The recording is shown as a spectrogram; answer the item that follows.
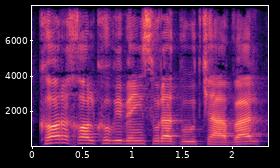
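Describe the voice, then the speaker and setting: A man reading a traditional story aloud, narrating in a clear, expressive way. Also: fairly high pitch. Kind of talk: reading a folk tale aloud.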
